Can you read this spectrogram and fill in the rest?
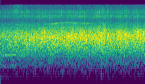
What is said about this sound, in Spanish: Dele un aplauso fuerte al Señor, por favor.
